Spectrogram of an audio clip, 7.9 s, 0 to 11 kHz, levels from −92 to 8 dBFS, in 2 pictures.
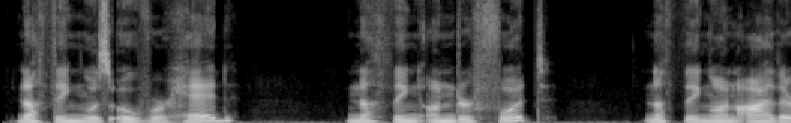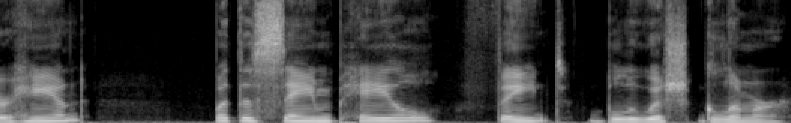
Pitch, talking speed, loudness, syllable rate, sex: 205 Hz, 130 wpm, -20 LUFS, 4.1 syllables/s, female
